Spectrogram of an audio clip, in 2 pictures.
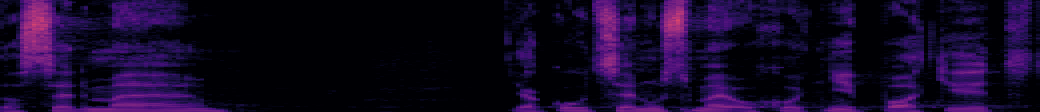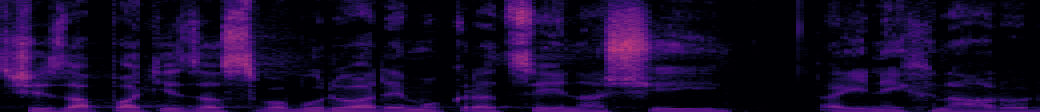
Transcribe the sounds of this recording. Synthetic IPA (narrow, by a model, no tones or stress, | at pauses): zasɛdmɛː | jako̞wt͡sɛnusmɛʔo̞̰xo̞t̪ɲɪplacɪt̪t͡ʃɪzaplacɪd̪zasvobo̞duadɛmo̞kɾat͡sɪjɪnaʃiː | ʔa̰jɪniːxnaːɾo̞du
